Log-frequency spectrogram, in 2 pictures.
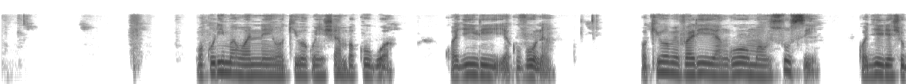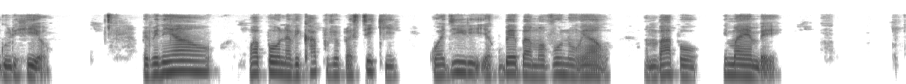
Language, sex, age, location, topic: Swahili, female, 18-24, Dar es Salaam, agriculture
